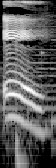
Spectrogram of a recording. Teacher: this diphthong is a combination of two vowel sounds a and e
